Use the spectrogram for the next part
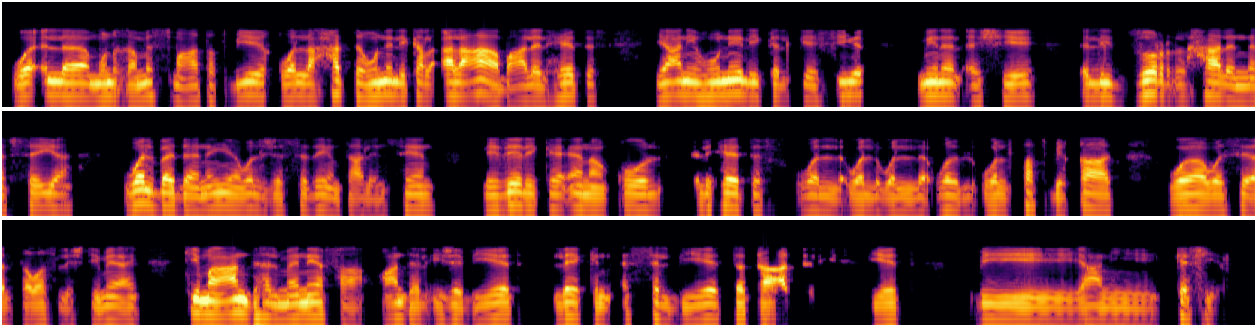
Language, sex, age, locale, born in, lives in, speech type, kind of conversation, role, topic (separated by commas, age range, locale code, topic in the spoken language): Arabic, male, 35-39, ar-TN, Tunisia, Greece, conversation, unstructured, none, إيه رأيك في تأثير وسائل التواصل الاجتماعي على حياتنا اليومية؟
